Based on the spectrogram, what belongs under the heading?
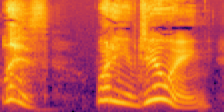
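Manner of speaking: high, loud "Liz, what are you doing?"; mock shout. Recapper acting jealous Kyle confronting Liz, mock shout. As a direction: yell it like a jealous boyfriend catching them.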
